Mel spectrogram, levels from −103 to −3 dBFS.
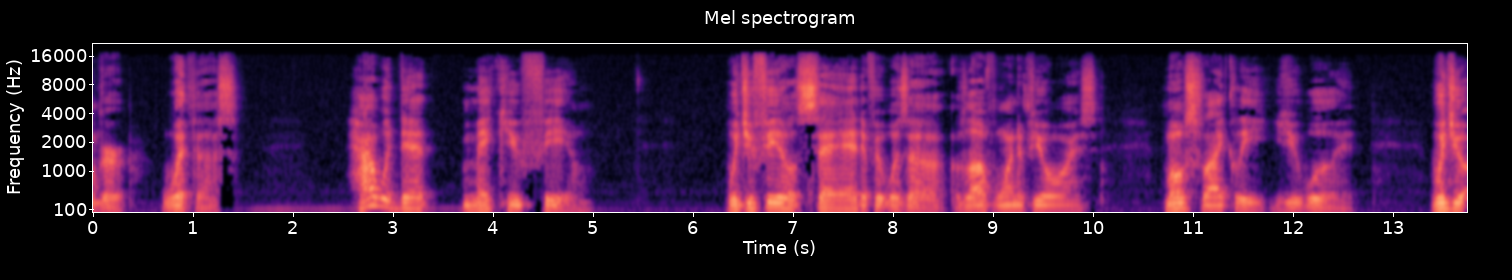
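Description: No technical faults can be heard anywhere in the recording.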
